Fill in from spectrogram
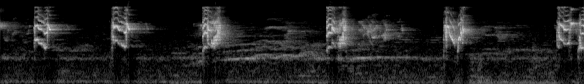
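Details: Lovebird lure recording for stimulating other lovebirds to sing, made of loud, harsh, scratchy high bursts repeated roughly once a second, with quiet gaps between them.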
